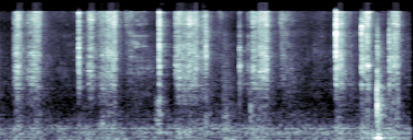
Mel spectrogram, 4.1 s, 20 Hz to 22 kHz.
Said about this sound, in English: I have about 4 potatoes that I'm peeling.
